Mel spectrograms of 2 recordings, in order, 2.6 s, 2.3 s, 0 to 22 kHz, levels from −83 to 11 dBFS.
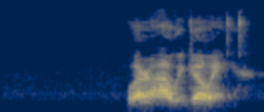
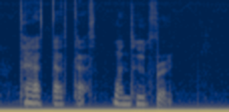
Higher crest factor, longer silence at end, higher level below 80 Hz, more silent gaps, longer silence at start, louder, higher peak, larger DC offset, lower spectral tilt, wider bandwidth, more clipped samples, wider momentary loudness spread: about the same, 18 dB vs 18 dB; first, 0.2 s vs 0 s; second, -80 dBFS vs -58 dBFS; neither; first, 1.3 s vs 0 s; first, -17 LUFS vs -43 LUFS; first, -2 dBFS vs -18 dBFS; second, under 0.1% vs 8%; second, -1 dB/octave vs -5.5 dB/octave; second, 15 kHz vs over 20 kHz; neither; second, 9 LU vs 14 LU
